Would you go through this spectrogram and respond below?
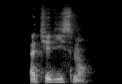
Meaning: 1. warming 2. cooling off (of enthusiasm etc)
- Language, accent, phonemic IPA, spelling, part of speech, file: French, France, /a.tje.dis.mɑ̃/, attiédissement, noun, LL-Q150 (fra)-attiédissement.wav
